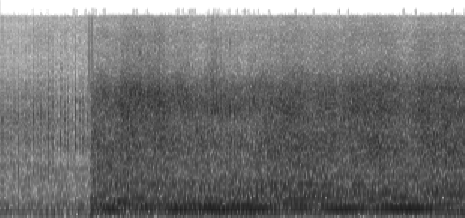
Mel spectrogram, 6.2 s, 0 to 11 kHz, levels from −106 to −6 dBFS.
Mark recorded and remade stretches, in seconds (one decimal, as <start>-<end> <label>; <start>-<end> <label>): 0.0-0.7 remade; 0.7-3.8 recorded; 3.8-5.8 remade; 5.8-6.2 recorded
